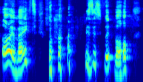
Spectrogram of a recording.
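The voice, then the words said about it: Put-on English accent. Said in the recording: “you just start talking with an English accent.”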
